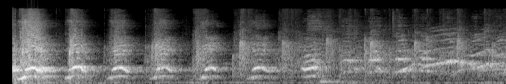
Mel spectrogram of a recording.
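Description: A crowd chants loudly in a steady rhythm.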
